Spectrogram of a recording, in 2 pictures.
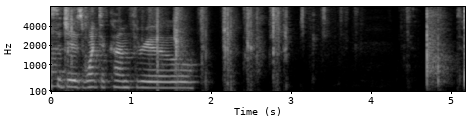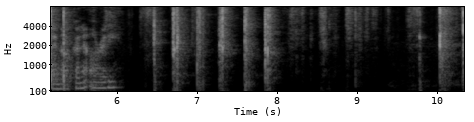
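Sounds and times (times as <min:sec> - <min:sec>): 
speech: 0:00.0 - 0:02.3, 0:05.2 - 0:06.1
cards shuffling: 0:01.1 - 0:05.0, 0:06.1 - 0:10.3.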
